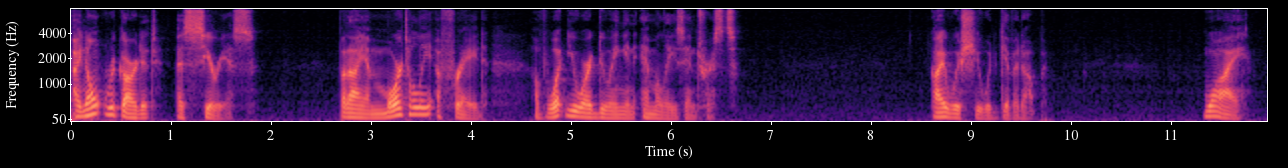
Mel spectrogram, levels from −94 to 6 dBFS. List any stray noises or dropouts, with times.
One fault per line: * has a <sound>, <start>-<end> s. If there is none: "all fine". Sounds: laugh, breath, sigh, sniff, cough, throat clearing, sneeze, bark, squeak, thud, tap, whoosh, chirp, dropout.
all fine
